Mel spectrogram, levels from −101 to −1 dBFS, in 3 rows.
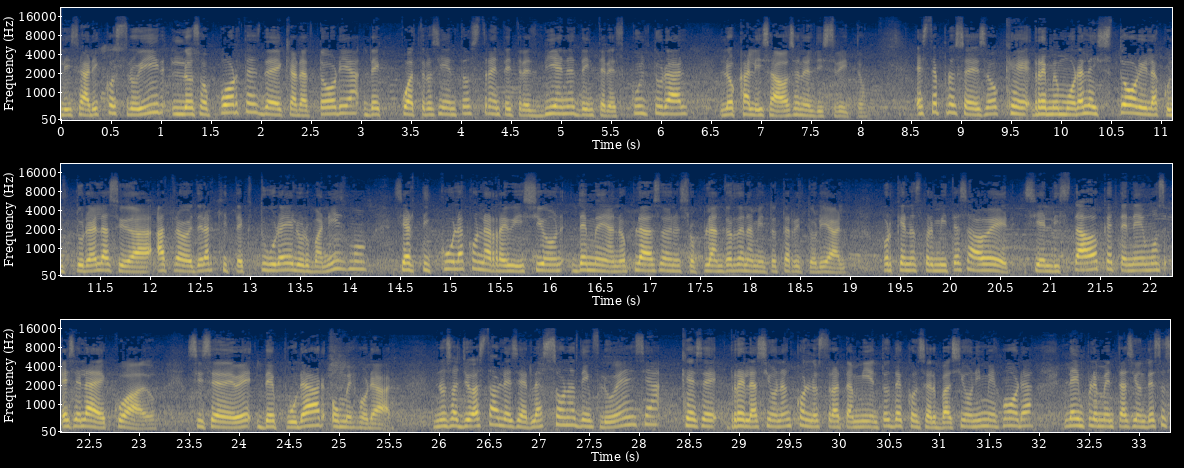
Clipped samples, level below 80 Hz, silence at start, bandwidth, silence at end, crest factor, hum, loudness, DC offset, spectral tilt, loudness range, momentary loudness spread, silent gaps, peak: under 0.1%; -58 dBFS; 0 s; 12 kHz; 0 s; 18 dB; none; -20 LUFS; under 0.1%; -6 dB/octave; 3 LU; 8 LU; none; -2 dBFS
